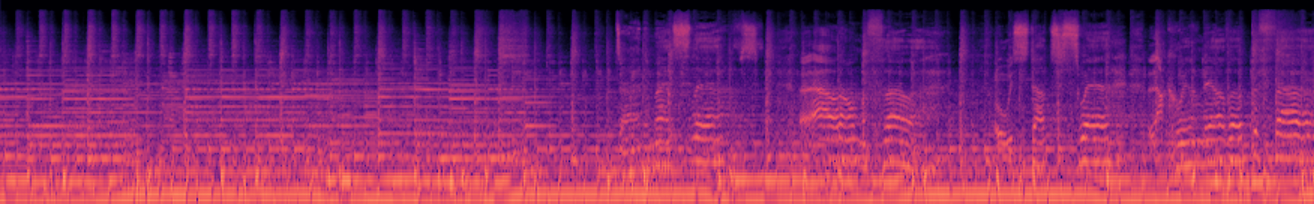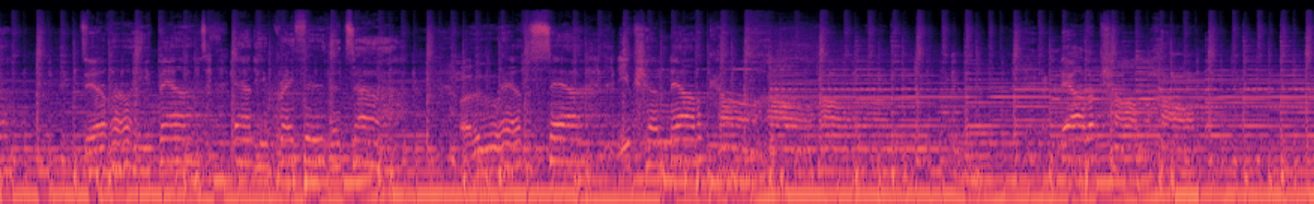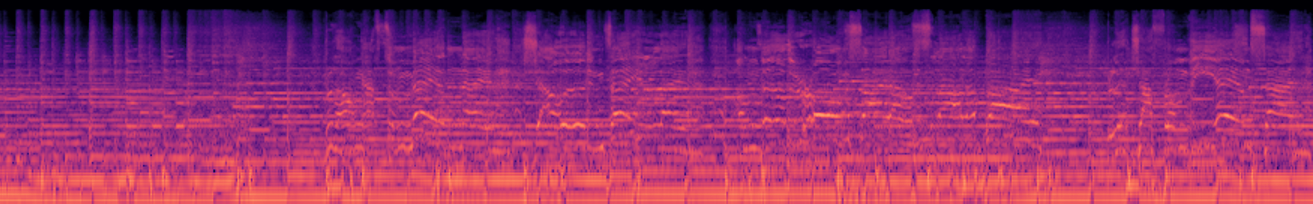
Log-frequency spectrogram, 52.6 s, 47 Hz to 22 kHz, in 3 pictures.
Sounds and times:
Music: 0.0s - 52.5s.

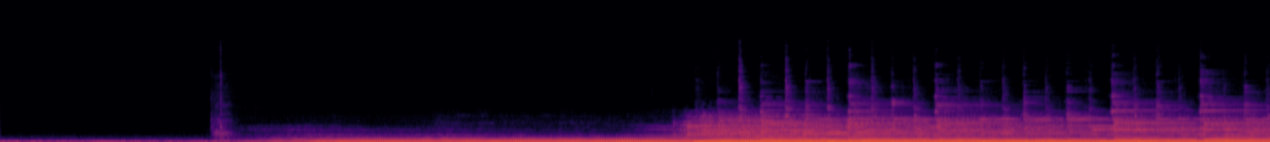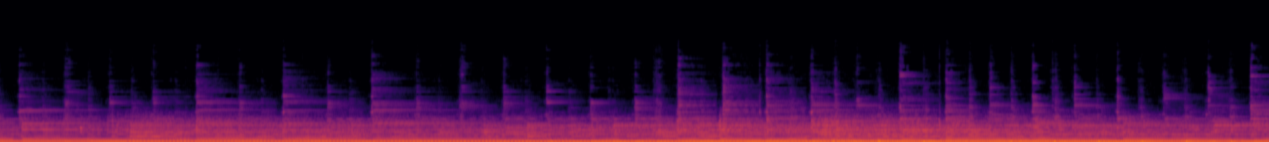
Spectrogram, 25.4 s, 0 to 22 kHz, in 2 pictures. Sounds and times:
Music: 1.8s - 25.3s.

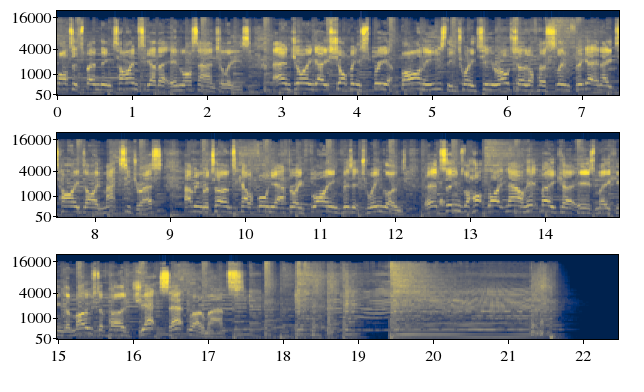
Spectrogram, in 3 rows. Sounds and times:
Speech: 0.0s - 17.5s
Music: 0.0s - 22.3s.

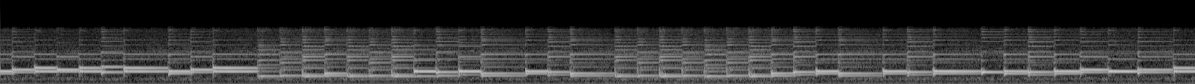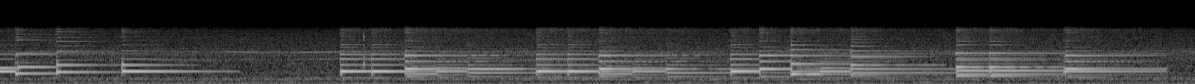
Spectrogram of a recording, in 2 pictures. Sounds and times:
Music: 0.0s - 23.9s.

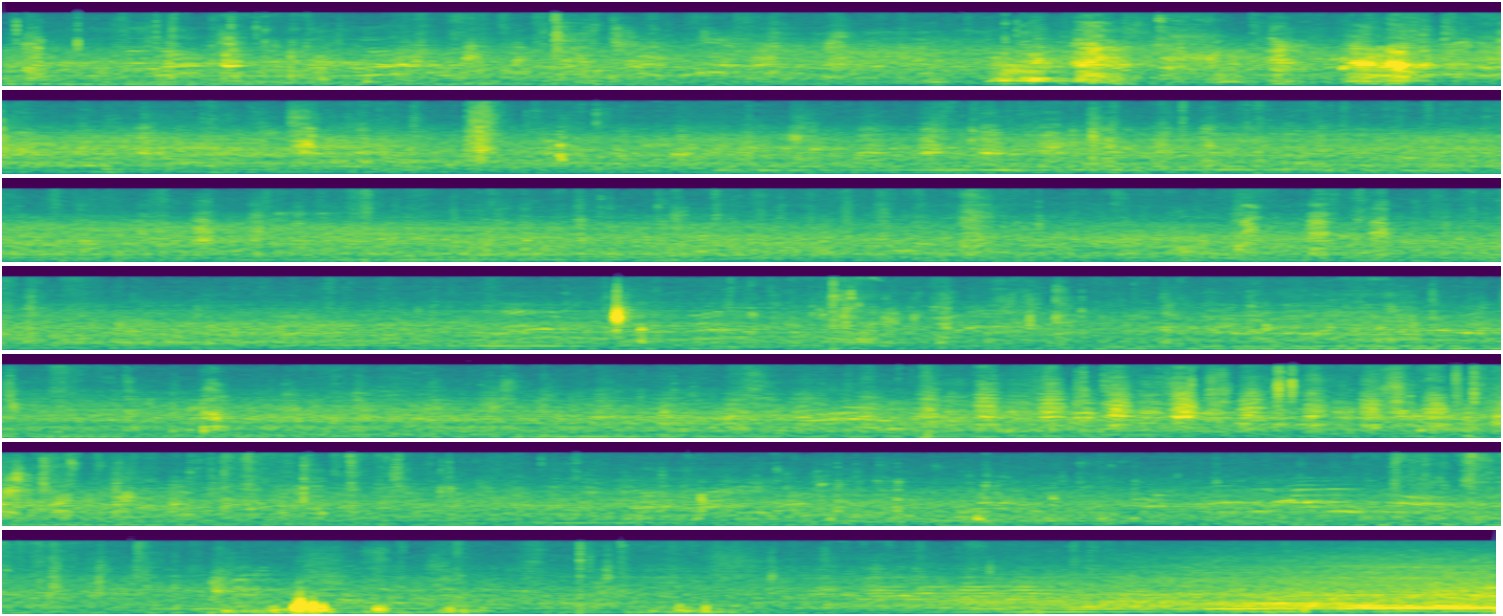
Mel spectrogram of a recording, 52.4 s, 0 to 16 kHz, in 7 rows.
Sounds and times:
Speech: 0.5s - 5.2s, 24.8s - 26.5s, 28.6s - 30.3s, 33.9s - 34.7s, 40.6s - 45.0s, 49.0s - 50.3s.

